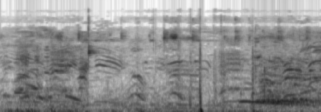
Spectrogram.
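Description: A foot kicks a football.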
